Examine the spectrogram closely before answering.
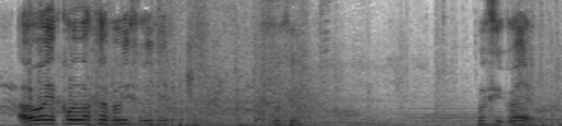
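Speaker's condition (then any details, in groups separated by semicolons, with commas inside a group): Cerebral palsy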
